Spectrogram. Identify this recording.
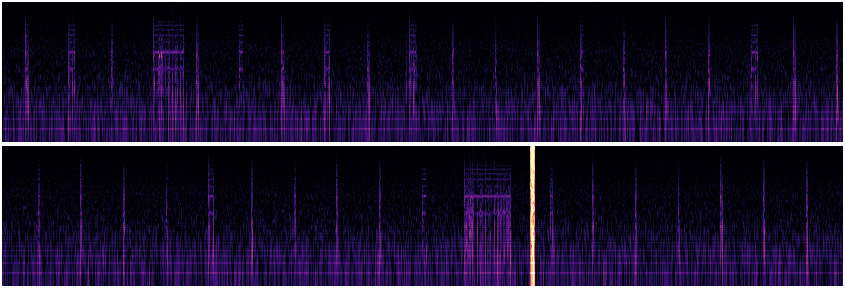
ems Smartphone
Electromagnetic waves of a smartphone recorded with a pickup.
smartphone, technology, electromagnetic-waves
